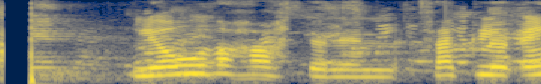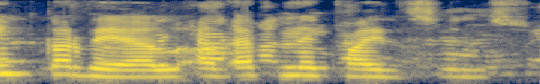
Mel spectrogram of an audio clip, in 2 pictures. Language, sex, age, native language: Icelandic, male, 13, Icelandic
